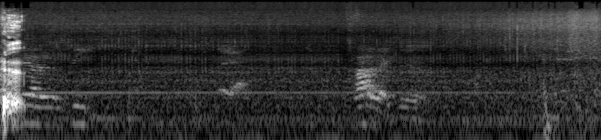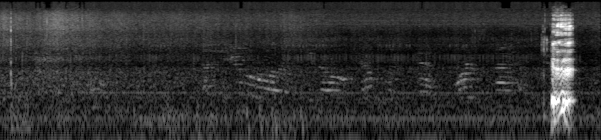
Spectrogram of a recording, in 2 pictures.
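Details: Hiccups the person attributes to eating too much or swallowing too much air: two sharp, abrupt vocal bursts about eleven seconds apart over quiet room noise with a faint steady tone.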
